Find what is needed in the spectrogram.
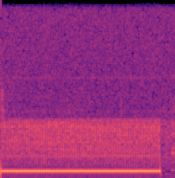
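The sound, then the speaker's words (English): A steady telephone ringing tone hums for about a second and a half, then cuts off abruptly, heard through the earpiece as an unanswered call waits to connect. No one speaks. “Why don't they answer the dang phone?”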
